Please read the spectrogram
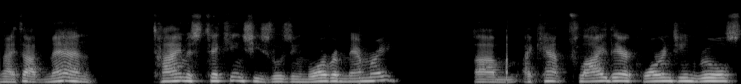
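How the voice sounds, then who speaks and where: A man speaks at a fairly slow pace with a Canadian accent, his pitch fairly high and his intonation fairly even. It is an unremarkable speaking voice, set against a quiet background. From Canada. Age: 60s. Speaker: sailor and non-profit leader. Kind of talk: interview.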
